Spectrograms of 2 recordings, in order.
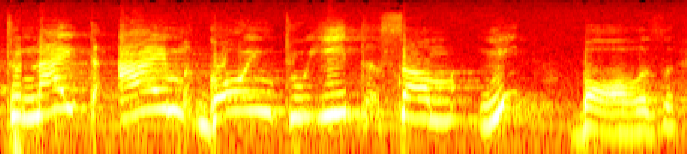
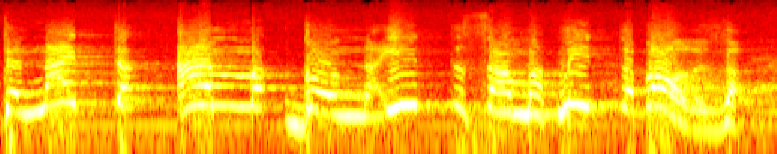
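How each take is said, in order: First: It is said plainly, ending words on consonants. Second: It is said in an Italian accent, adding vowels. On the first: "Instead of" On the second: "is an Italian accent because it don't have a consonant phoneme ending"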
